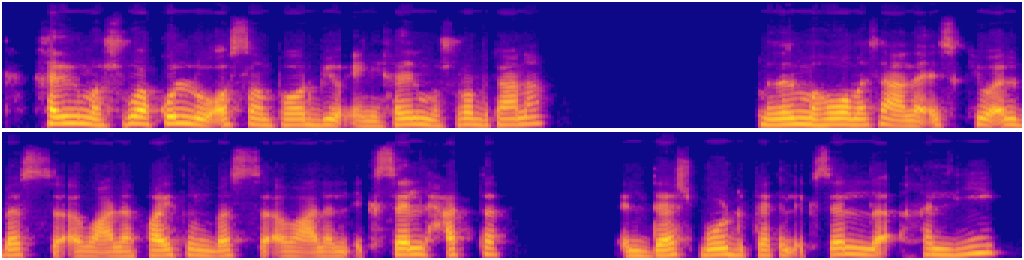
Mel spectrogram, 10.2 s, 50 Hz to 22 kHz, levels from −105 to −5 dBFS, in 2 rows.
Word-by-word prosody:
خلّي 210 -1 +7
المشروع 210 0 +4
كلّه 215 -1 +4
أصلًا 180 -4 -1
Power 170 0 -1
B 175 -1 0
يعني 145 -1 -5
خلّي 180 +6 +1
المشروع 185 0 -1
بتاعنا 180 +5 -2 1.1
بدل 180 +1 +4
ما 185 -3 +3
هو 180 +1 +6
مثلًا 175 -2 0
على 155 -1 +1
SQL 185 +2 -1
بس 175 0 -5
أو 145 - -4
على 135 +2 -3
Python 165 +2 +1
بس 155 0 -4
أو 140 - -4
على 130 +1 -3
الExel 185 +1 +1
حتّى، 180 +2 -4 0.7
الdashboard 165 +4 +1
بتاعة 165 -1 -6
الExel - - -7
لأ، 190 -3 -1
خلّيه 180 +6 -3
175 Hz, 175 wpm, -22 LUFS, 160-185 Hz, 1.1 s, خلّي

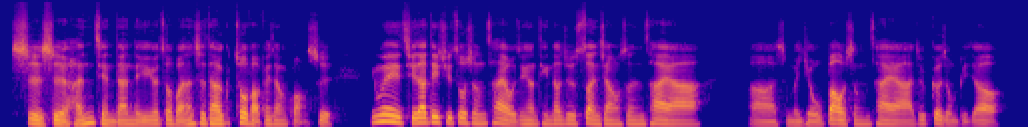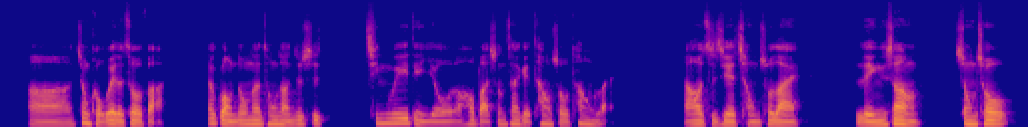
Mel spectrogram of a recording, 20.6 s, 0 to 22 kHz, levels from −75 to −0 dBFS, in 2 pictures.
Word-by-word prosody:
是， 135 -5 +5
是， 110 +1 +7
很 115 +9 +3
简 135 -9 +1
单 115 +1 +1
的 110 - -1
一 110 - 0
个 120 +1 0
做 125 +2 0
法， 110 -2 +2
但 125 +3 +1
是 140 +1 +1
它 135 -1 +6
做 145 +4 +4
法 140 - +4
非 125 - -4
常 115 -1 -4
广 - - -7
式， - - -3 0.3
因 175 - -1
为 200 -2 +9
其 160 -1 +1
它 160 +1 +9
地 175 +1 +6
区 160 -1 0
做 155 +1 +2
生 145 -2 -2
菜， 140 -1 +2
我 105 - -1
经 120 - -6
常 120 -1 -1
听 125 +2 -7
到 130 - -1
就 130 +1 -2
是 130 - -6
蒜 135 -1 +2
香 120 -1 -2
生 125 0 -5
菜 130 -2 +3
啊， 115 -1 +2 0.5
啊， 105 -2 -5
什 100 +2 -10
么 105 - -6
油 105 +1 -4
爆 125 +1 +5
生 120 0 -6
菜 120 -1 0
啊， 110 -1 0
就 130 - -7
各 135 +2 -2
种 115 -3 -7
比 100 0 -14
较， 115 -2 -1 0.5
啊， 95 -2 -7
重 150 +8 -4
口 110 -7 -4
味 115 +3 +1
的 110 - 0
做 110 +1 -1
法。 - - -6 0.4
那 145 - -4
广 120 -6 0
东 115 +2 -4
呢， 120 0 -2
通 125 +1 -5
常 110 -3 -3
就 120 - -5
是 120 0 -6 0.4
轻 145 0 -6
微 145 0 -2
一 - - -1
点 120 -8 -8
油， 100 0 -7
然 100 - -10
后 125 +3 -8
把 100 -4 -3
生 115 +4 -8
菜 130 +1 -6
给 110 - -5
烫 125 +4 -8
熟 110 -2 -6
儿、 - - -9
烫 125 +3 -9
软， 105 - -11 0.7
然 105 +1 -3
后 110 - +1
直 105 0 -6
接 105 0 0
盛 100 0 -5
出 115 +3 -4
来， 100 -2 0 0.5
淋 105 +1 0
上 120 -4 +2 0.3
生 120 -1 -2
抽。 120 -1 +1
120 Hz, 275 characters per minute, -24 LUFS, 110-130 Hz, 0.7 s, 为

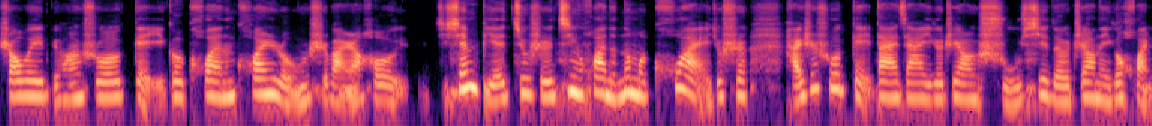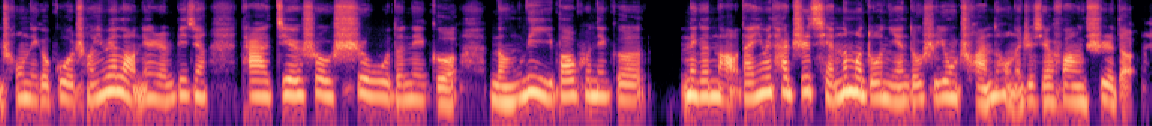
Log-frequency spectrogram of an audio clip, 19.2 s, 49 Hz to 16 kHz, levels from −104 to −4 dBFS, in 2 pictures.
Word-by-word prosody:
稍 195 0 +2
微， 195 -1 0
比 190 - -11
方 170 +2 -3
说 190 0 -1
给 - - -3
一 - - -9
个 190 0 -2
宽 195 0 0
宽 220 +1 +2
容 160 -4 -2
是 - - -4
吧。” - - +1
然 - - 0
后 - - -4 0.3
先 285 +2 +5
别 165 -6 -2
就 225 +3 -1
是 190 -2 -1
进 240 +2 +6
化 225 +1 +4
得 190 - 0
那 215 +5 +2
么 200 -3 +2
快， 290 -1 0
就 190 - -6
是 200 0 -3 0.3
还 - - +2
是 280 +7 -1
说 280 -1 -1
给 195 - -5
大 185 -1 +2
家 180 -1 -2
一 170 - -6
个， 175 - -3
这 190 +1 -6
样 170 -1 -2
熟 145 -1 -3
悉 205 +5 -1
的 155 -3 -3
这 190 +4 -4
样 185 - 0
的 170 - -4
一 - - -7
个 180 - 0
缓 - - -2
冲 180 0 -4
的 175 - -5
一 - - -11
个 160 - -4
过 175 +1 -3
程。 170 +2 -4
因 210 - +2
为 250 +1 +5
老 215 -4 +3
年 185 - -3
人， 170 +1 -6
毕 210 +1 -3
竟 200 -2 -1 0.3
他 195 -1 +2
接 205 +1 +2
受 205 -1 -1
事 225 +2 +2
物 195 -2 -2
的 165 - -7
那 175 -1 -5
个 145 -4 -2 0.2
能 155 +1 +1
力， 220 -6 +4
包 200 0 +2
括 205 0 -3
那 200 -1 +2
个 170 -4 -5 0.3
那 210 0 +4
个 195 - +1
脑 195 -1 +3
袋， 180 - -2
因 215 +4 +4
为 - - +5
他 230 0 +1
之 240 +2 +2
前 180 -6 +2
那 235 - +6
么 235 -3 +7
多 180 -1 -2
年， 160 -3 -2
都 165 +1 -4
是 180 - -3
用 190 0 +1
传 - - 0
统 210 +2 0
的 - - -5
这 165 - -4
些 155 0 -2
方 155 -1 -1
式 170 +1 +1
的。 310 0 -4
190 Hz, 305 characters per minute, -21 LUFS, 170-205 Hz, 0.3 s, 么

